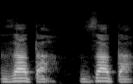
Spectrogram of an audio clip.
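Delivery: জাতা said "zata", with a buzzing z; soft z sound. Shown as a demonstration. Teacher showing the second pronunciation, জাতা with z. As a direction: open জাতা on z, never a pressed j. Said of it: "শুধু জ দিয়ে হয়".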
